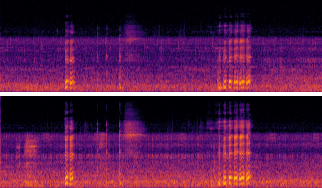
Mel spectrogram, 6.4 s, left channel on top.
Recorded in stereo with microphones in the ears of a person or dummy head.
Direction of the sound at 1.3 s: 40° right (ahead or behind).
